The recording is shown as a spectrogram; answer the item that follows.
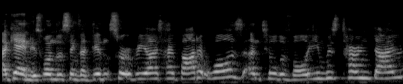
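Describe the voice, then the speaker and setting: A woman with a Scottish accent speaks at a high pitch, using ordinary pitch variation. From Scottish Highlands. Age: 30s. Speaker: psychology lecturer. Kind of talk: interview. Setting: video call. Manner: halting, many fillers and restarts.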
